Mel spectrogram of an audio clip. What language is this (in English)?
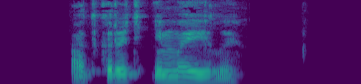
Russian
